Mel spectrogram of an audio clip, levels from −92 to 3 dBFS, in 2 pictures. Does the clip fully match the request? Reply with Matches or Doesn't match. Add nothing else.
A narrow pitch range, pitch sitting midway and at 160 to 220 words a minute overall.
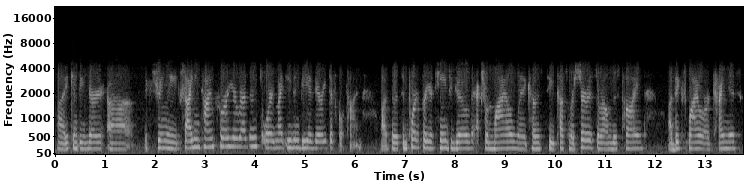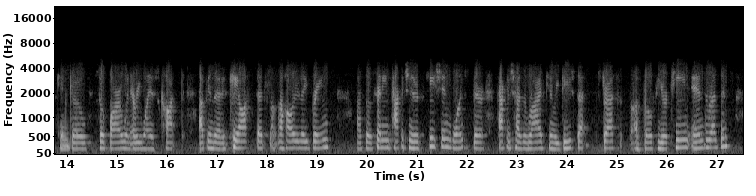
Matches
